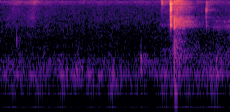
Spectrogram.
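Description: Near silence: room tone, with one short, sharp click near the end.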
